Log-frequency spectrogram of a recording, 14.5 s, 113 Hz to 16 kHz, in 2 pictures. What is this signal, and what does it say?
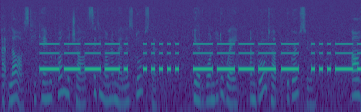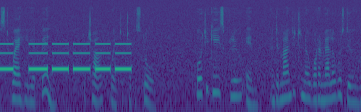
Morse code, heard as a keyed tone, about 15 wpm, 760 Hz, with speech in English. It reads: 95030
